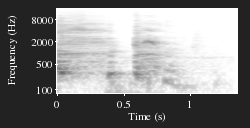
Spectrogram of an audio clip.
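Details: Two sharp, dry cough bursts from an adult man, a hacking cough without a wet rattle, starting after cleaning mold, mildew and filth from his hurricane-damaged home; 'Sandy cough'.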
